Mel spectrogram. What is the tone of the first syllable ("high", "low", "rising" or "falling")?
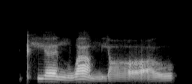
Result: falling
